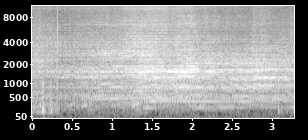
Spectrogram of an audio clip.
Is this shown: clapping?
no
